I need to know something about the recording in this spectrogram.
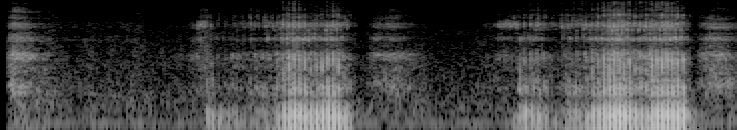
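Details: Dentéa, a seven-month-old male Mastiff puppy, snoring while asleep: two long, low, rasping inhalation snores, each about a second long, separated by quieter breathing.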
